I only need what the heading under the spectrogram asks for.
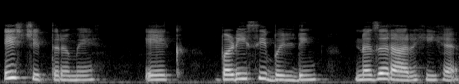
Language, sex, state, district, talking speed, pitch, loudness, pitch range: Hindi, female, Chandigarh, Chandigarh, 145 wpm, 215 Hz, -18 LUFS, 205-230 Hz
